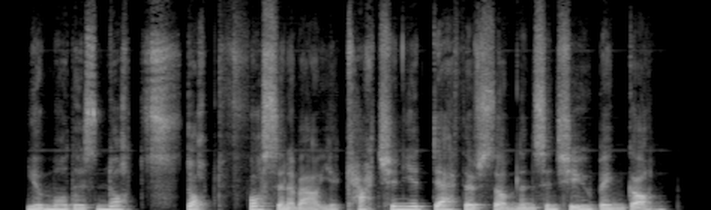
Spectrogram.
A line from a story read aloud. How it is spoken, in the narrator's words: He whispered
